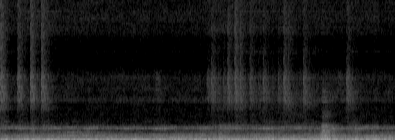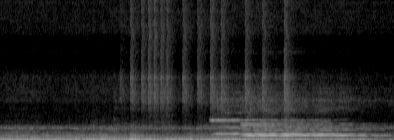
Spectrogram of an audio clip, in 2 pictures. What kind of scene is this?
elevator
